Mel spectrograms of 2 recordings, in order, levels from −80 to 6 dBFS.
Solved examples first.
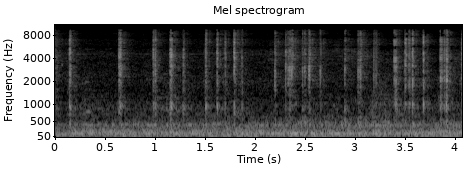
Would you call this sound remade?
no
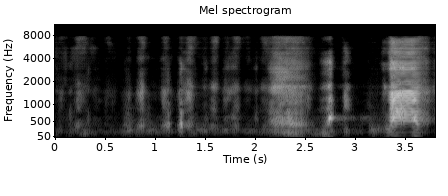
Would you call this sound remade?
yes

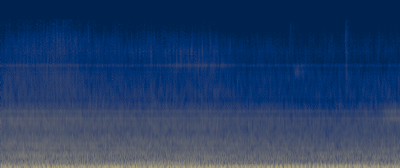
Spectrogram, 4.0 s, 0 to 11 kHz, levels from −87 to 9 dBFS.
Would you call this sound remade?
yes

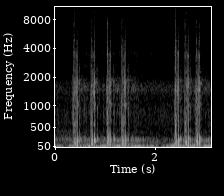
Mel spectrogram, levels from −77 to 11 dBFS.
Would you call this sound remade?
yes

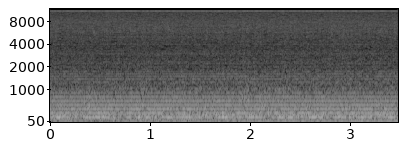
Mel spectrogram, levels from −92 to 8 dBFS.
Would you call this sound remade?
no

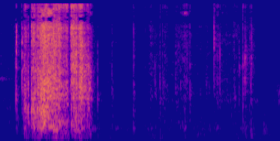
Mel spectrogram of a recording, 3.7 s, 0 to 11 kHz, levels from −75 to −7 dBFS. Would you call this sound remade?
yes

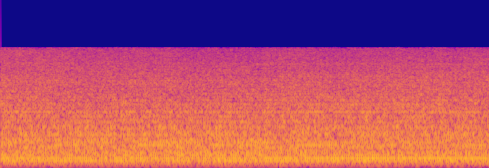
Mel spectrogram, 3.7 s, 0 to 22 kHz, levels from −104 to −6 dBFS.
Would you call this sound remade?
no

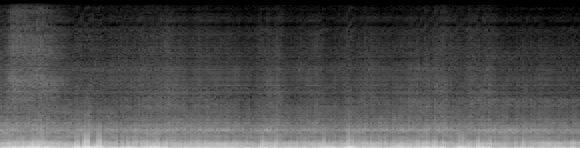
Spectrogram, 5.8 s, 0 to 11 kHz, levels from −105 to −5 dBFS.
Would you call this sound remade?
yes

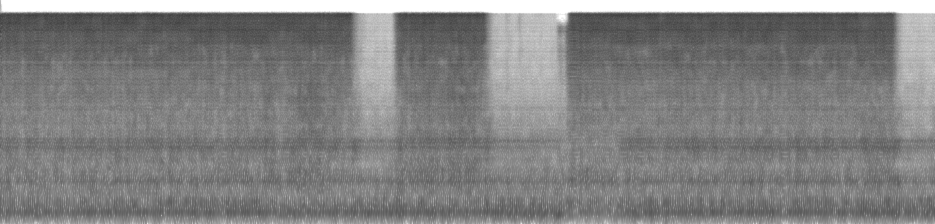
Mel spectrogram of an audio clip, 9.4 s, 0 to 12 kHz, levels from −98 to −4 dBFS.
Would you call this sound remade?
yes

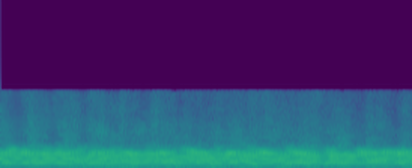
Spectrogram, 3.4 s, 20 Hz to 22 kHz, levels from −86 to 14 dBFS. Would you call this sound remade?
yes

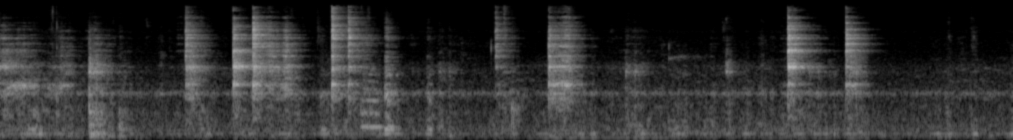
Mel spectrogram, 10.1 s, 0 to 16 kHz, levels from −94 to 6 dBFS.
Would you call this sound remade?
no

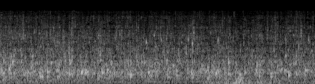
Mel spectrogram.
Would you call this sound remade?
no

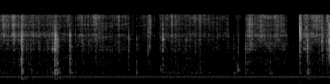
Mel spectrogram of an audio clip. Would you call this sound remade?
no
